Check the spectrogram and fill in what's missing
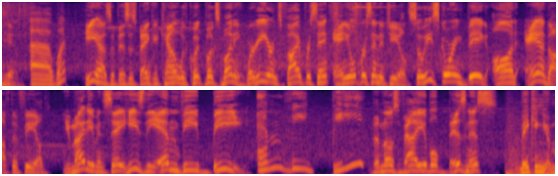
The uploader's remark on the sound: Super Bowl 58 Radio Row Special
